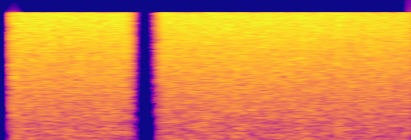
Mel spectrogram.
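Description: Steady, loud hiss of white-noise static with a brief silent gap a little under a second in.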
